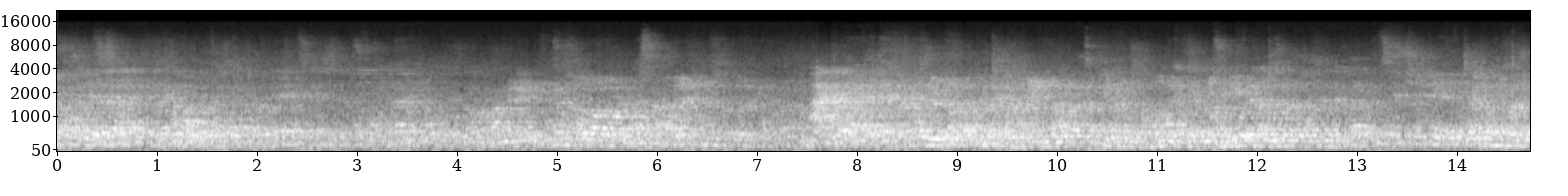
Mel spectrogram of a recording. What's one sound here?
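Several men and women talk over one another in a large echoing hall.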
